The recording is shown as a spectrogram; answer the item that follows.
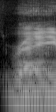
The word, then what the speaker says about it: Ralph: Yeah, but he also prefers it's his name Ralph. to be pronounced Ray, even though it's ALF.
